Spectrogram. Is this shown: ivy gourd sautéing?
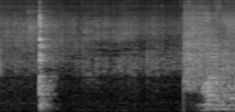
yes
